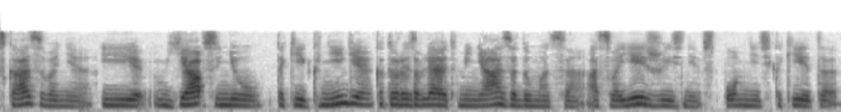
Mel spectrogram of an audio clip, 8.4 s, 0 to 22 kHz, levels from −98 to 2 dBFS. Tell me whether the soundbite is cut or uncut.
cut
